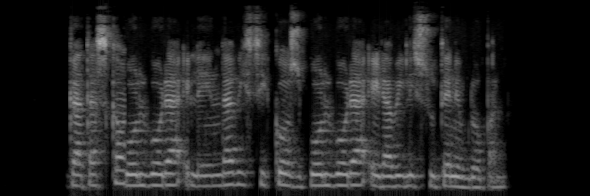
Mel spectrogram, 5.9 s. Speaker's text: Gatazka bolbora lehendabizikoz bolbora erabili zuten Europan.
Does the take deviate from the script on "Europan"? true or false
false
